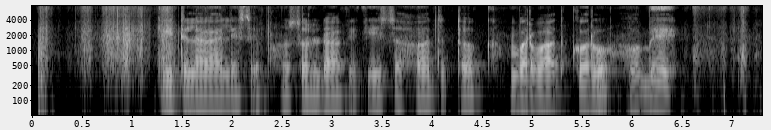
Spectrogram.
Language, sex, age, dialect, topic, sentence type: Magahi, male, 18-24, Northeastern/Surjapuri, agriculture, question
